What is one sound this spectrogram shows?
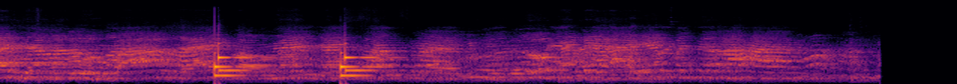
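Young women chat with animation close by.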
